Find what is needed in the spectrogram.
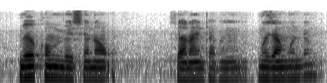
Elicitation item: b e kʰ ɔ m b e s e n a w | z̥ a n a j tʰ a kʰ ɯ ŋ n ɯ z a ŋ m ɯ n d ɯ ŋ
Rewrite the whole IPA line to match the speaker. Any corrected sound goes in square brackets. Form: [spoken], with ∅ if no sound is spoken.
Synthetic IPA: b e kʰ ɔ m b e s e n a w | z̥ a n a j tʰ a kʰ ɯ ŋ [m] ɯ z a ŋ m ɯ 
